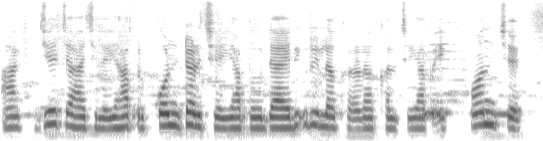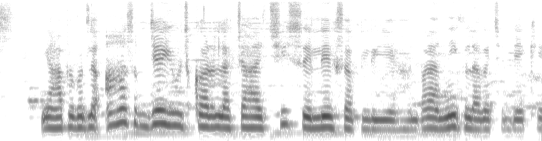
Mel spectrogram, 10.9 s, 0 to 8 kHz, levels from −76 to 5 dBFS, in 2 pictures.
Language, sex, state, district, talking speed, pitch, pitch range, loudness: Hindi, female, Bihar, Darbhanga, 230 wpm, 190 Hz, 180-225 Hz, -32 LUFS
